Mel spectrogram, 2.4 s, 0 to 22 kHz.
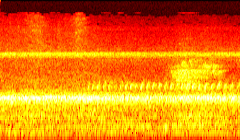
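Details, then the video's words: Periodical cicadas in Maryland, summer 2021, emerging after 17 years underground; a steady droning chorus holds one high tone throughout, with a faint pulsing buzz entering toward the end while people talk quietly nearby. "Cicadas emerging after 17 years underground"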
